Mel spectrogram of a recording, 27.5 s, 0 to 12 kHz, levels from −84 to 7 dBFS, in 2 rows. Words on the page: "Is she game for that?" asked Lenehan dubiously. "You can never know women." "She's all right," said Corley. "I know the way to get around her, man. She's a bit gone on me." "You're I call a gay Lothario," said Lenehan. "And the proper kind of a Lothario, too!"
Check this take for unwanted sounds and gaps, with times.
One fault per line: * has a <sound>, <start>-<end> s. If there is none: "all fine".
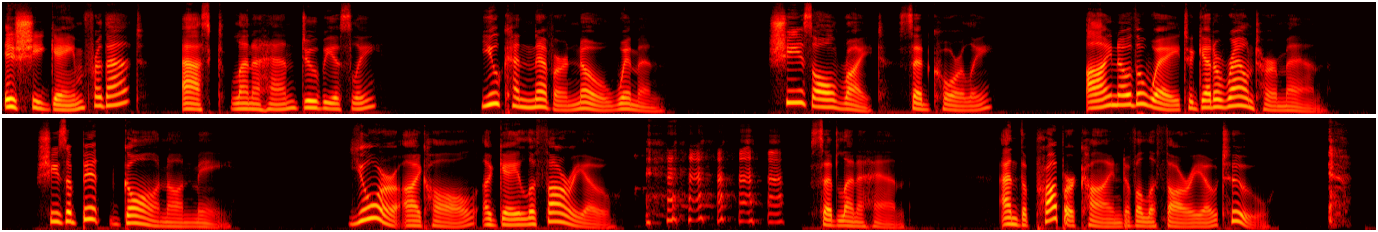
* has a laugh, 20.1-21.6 s
* has a sniff, 27.0-27.3 s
